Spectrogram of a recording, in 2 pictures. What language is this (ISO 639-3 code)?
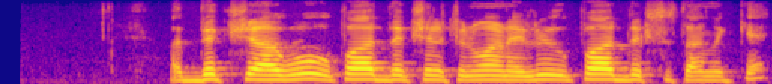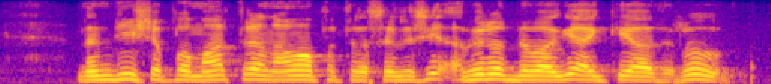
kan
